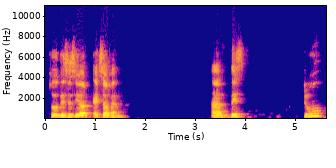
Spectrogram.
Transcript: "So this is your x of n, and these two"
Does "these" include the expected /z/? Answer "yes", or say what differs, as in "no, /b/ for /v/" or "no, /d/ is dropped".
no, /s/ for /z/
